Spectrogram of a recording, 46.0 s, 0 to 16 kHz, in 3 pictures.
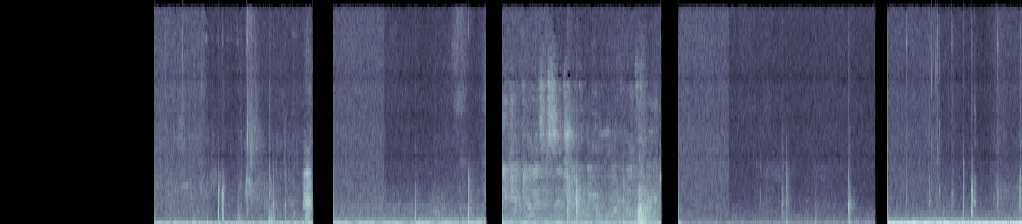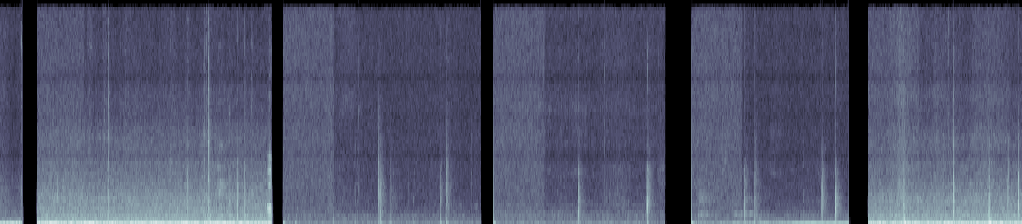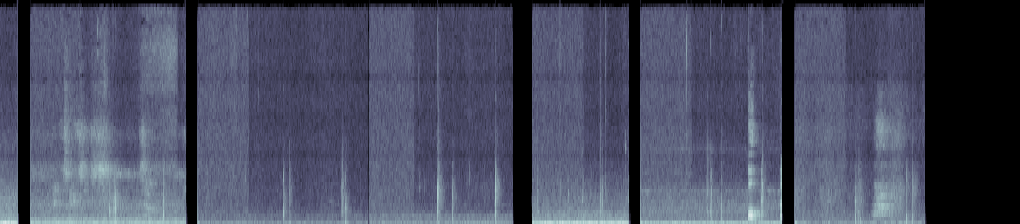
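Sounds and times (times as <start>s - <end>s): loud low rumble: 13.3s - 19.4s, 28.4s - 31.4s.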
